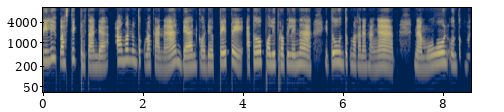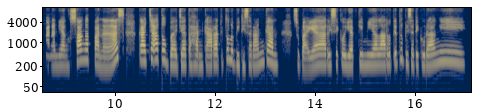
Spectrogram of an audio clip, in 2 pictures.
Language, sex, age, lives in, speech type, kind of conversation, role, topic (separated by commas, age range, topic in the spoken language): Indonesian, female, 20-24, Indonesia, read, expert-assistant, expert, Bagaimana cara sederhana agar makanan yang dibeli di pasar tetap aman sampai di rumah?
